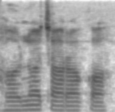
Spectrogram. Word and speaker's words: Hanacaraka: Tapi dibaca Hono Coroko karena ini ejaan Jawa. A bisa dibaca A bisa dibaca O.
